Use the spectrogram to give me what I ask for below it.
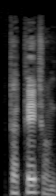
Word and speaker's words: Perpetuum: Perpetuum ist das? – Ja, Perpetuum, danke. – Perpetuum hat 4 Silben. – Nicht, wenn du es schnell aussprichst.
